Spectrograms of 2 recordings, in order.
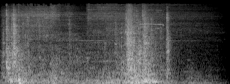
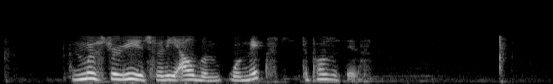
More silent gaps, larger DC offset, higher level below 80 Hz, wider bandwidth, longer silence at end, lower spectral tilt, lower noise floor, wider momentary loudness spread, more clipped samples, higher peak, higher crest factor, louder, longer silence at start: neither; neither; first, -30 dBFS vs -56 dBFS; first, 19 kHz vs 3.9 kHz; second, 0.2 s vs 0.5 s; second, -3 dB/octave vs -11 dB/octave; second, -39 dBFS vs -62 dBFS; second, 15 LU vs 20 LU; neither; first, 0 dBFS vs -4 dBFS; about the same, 20 dB vs 16 dB; about the same, -19 LUFS vs -19 LUFS; second, 0 s vs 0.7 s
